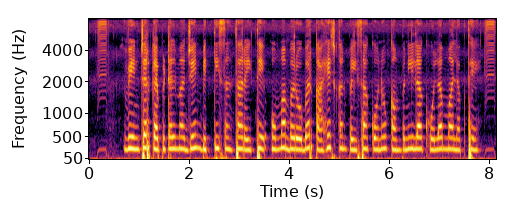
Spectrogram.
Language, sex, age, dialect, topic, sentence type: Chhattisgarhi, female, 18-24, Central, banking, statement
